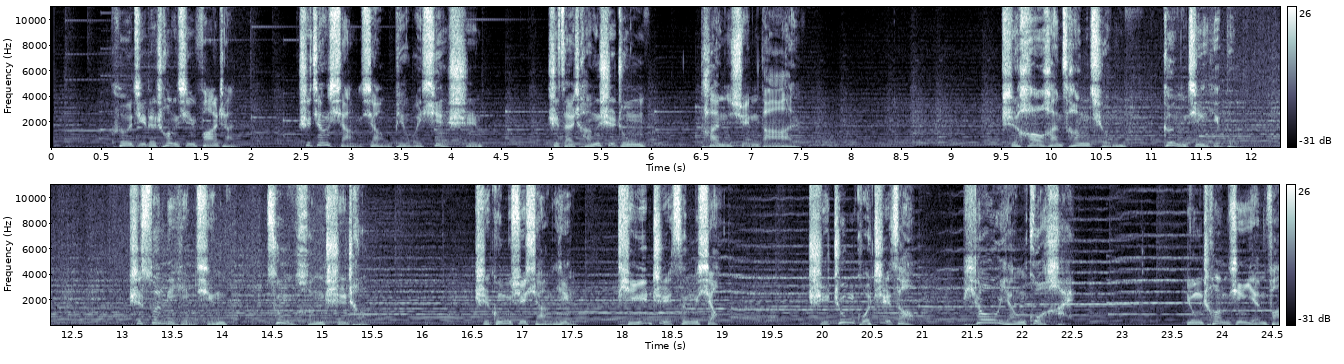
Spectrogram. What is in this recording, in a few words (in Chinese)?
男 专题 篇章总结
